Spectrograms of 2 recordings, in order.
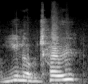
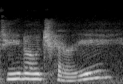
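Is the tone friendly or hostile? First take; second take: hostile; friendly. First: It is asked in a rough, hostile tone. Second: It is asked in a friendly, polite tone. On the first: A confrontational challenge. "his tone of voice, you guys, is not like a nice one" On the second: A polite, harmless question. "it's not like"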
